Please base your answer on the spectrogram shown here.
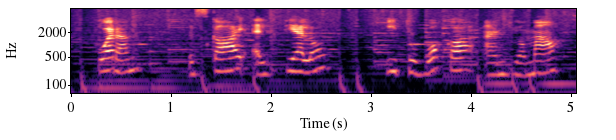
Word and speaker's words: y: the sky, el cielo, y tu boca, and your mouth. So E in Spanish, the letter Y is pronounced as the letter E in English.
